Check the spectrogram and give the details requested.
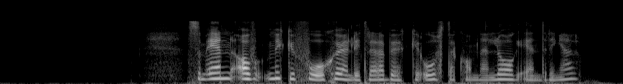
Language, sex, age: Swedish, female, 24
